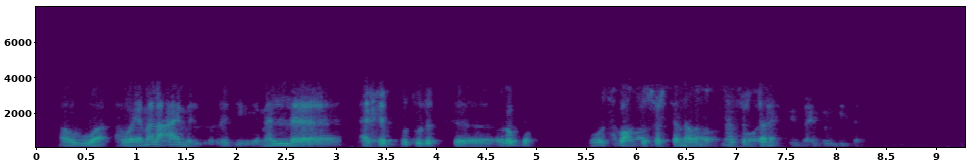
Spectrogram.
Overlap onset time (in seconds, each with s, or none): 5.9 s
